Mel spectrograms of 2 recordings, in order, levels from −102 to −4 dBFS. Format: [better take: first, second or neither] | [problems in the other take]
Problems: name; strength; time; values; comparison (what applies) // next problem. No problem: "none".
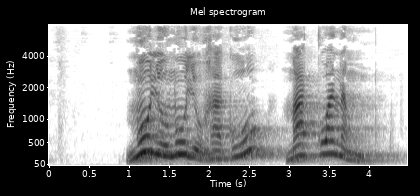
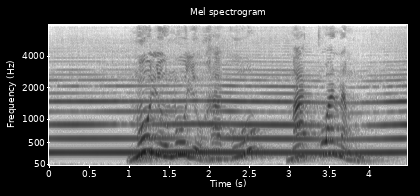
first | background sound (Wind instrument, woodwind instrument); 2 dB above the speech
